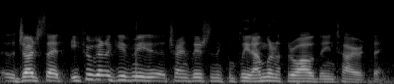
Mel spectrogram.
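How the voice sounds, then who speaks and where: A man's voice: fairly high pitch, fast talker, a little hiss or hum. A man presenting a corporate lunch-and-learn to a live audience, running a playful quiz and talking with frequent fillers and restarts.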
